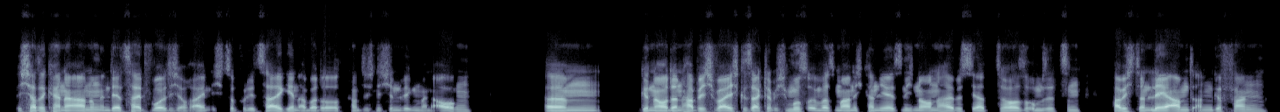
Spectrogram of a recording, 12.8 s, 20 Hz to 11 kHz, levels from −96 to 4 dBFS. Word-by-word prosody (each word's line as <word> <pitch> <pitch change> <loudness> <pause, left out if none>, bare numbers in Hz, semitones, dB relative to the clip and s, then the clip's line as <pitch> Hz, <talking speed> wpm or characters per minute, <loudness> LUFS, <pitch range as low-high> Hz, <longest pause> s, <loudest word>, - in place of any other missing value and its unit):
ich - - -5
hatte 105 0 +3
keine 105 -3 +2
Ahnung, 120 +4 +2
in 105 - -7
der 100 -1 +3
Zeit - - 0
wollte 100 0 +1
ich - - -10
auch 90 - -8
eigentlich 100 -1 -3
zur - - -10
Polizei 95 +4 +1
gehen, 120 -1 -2
aber 95 -1 -2
dort 95 -1 -4
konnte 95 -1 -10
ich 90 - -19
nicht 95 - -15
hin 105 -1 -9
wegen 95 -1 -7
meinen 85 +1 -12
Augen. 135 +2 0 0.8
Ähm, 100 -1 +2 0.4
genau, 95 -3 +3
dann 100 -1 +2
habe 110 0 +3
ich, 105 +1 -4
weil 100 -1 +6
ich - - -11
gesagt - - +1
habe: 95 - -5
„Ich 105 - -11
muss 125 +1 -1
irgendwas 100 -2 -2
machen, 105 0 +2
ich 100 - -10
kann 105 0 -4
ja 105 - 0
jetzt 100 0 -1
nicht 110 -1 -9
noch 115 +1 +2
‘n 105 - -5
halbes 95 0 -1
Jahr 100 -1 +1
zu 105 - -4
Hause 95 +1 +2
rumsitzen“, 110 +4 -8 0.3
habe 110 - +5
ich 110 -1 -4
dann 100 -1 -3
Lehramt 115 +6 +6
angefangen. 130 +2 -5
100 Hz, 250 wpm, -24 LUFS, 95-110 Hz, 0.8 s, weil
